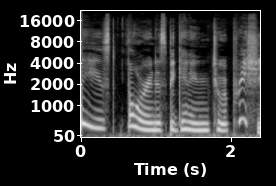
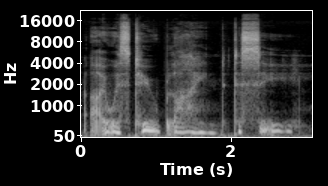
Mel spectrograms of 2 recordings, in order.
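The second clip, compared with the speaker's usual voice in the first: faint, slow, breathless whisper; a dying dwarf confessing; 2 semitones lower, 8 dB quieter, slower than usual. Acted.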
